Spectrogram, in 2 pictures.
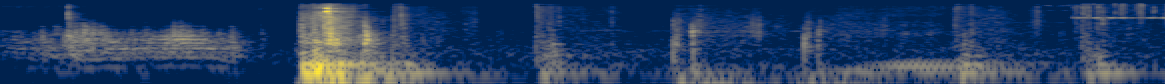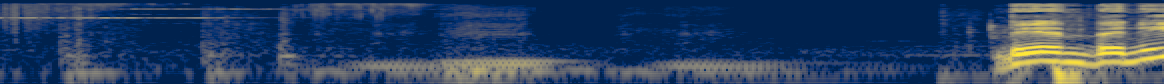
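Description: Footsteps thud on a wooden floor indoors.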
